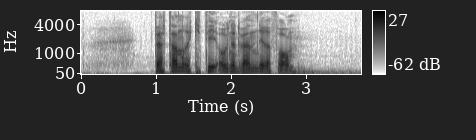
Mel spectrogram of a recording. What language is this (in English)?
Norwegian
